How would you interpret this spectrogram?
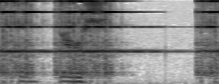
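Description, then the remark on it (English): An electronic telephone rings in short repeated bursts, a bright, shrill warbling tone that cuts off briefly between rings before starting again. No one speaks. “God damn it, guys, just answer the fucking phone!”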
